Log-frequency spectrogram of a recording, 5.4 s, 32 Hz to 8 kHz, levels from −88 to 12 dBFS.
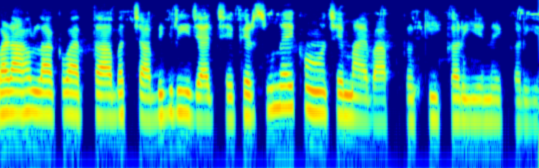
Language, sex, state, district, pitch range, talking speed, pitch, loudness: Angika, female, Bihar, Bhagalpur, 160-195 Hz, 220 wpm, 175 Hz, -20 LUFS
